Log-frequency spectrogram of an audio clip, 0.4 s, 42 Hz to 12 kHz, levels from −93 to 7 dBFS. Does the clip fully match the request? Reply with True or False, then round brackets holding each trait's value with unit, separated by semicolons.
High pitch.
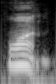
False (150 Hz)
